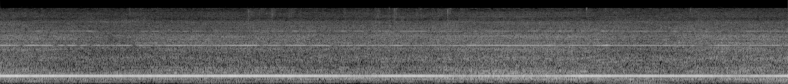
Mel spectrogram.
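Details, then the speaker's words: Vacuum with good belt tension, minimal hair tangles, paper bag about a third full: smooth constant motor hum, clean steady pitch, even airflow, no rattles or surging; suction solid, running normally. "yes this thing works very very well the suction is solid on it"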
